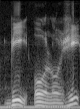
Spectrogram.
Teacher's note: A tonicidade está no G. É a segunda sílaba de trás para frente, é uma palavra paroxítona.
